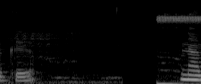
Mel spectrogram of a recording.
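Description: The end of an animal bleat, a steady-pitched wavering call in short pulses, stopping about a third of a second in. Then faint quiet, and a woman's voice starts near the end.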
